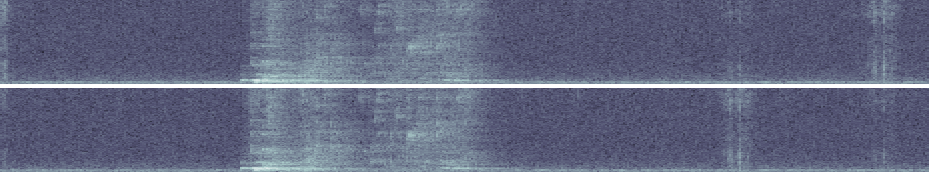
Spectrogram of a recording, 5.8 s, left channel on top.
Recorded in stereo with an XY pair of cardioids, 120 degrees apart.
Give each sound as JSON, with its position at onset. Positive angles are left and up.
{"t": 1.5, "sound": "a toilet flushing", "azimuth_deg": -40, "distance_m": 3.0}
